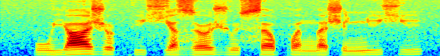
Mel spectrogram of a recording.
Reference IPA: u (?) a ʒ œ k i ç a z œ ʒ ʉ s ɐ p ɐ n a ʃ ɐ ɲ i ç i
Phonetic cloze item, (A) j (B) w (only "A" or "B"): A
